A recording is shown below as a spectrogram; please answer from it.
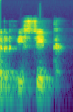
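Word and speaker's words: receipt: Lennon के लिए तो य एक्चुअल में रिसिप्ट में प है व गायब है साइलेंट बोलने में इसको बोलते रिट अब है रावू इसके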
